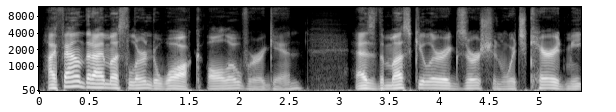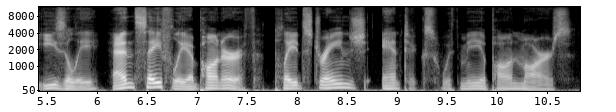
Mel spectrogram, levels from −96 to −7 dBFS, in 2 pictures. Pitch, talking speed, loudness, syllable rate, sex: 115 Hz, 165 wpm, -20 LUFS, 4.6 syllables/s, male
